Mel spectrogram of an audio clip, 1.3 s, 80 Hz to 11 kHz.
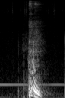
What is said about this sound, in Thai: ชวนให้เริ่มจาก B1 นะคะ B1 นี่จะเป็นลักษณะของการหายใจที่สั้นและแรงเนาะ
